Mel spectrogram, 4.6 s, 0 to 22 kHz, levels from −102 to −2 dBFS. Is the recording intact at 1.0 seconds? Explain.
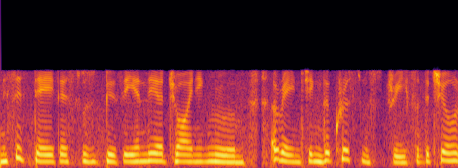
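No, gain pumping runs through the whole clip, including 1.0 s. The background swells between loud sounds and ducks by around 10 dB under each one, likely from excessive microphone gain driving a fast limiter. On a waveform, the noise floor rises and falls with every loud burst.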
